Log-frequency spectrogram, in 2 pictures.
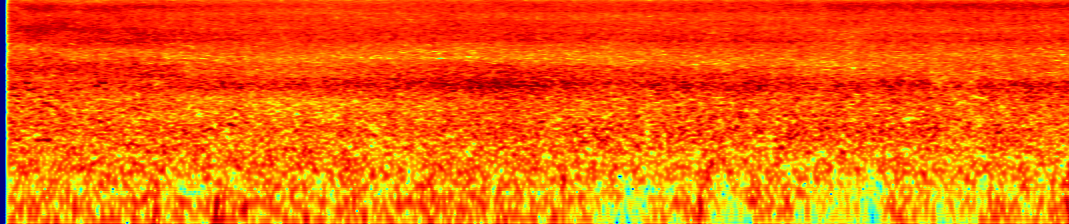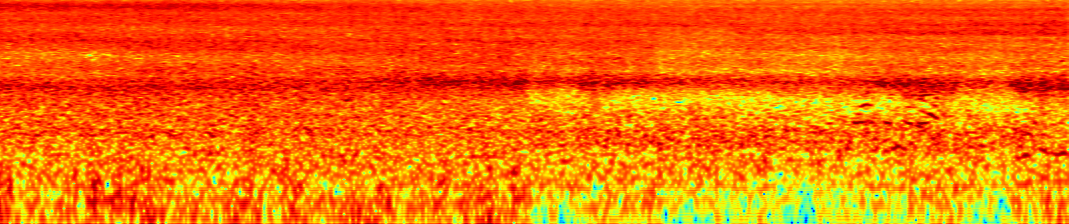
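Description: Water pouring over Athirapally Falls: a large waterfall's steady, even rush.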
